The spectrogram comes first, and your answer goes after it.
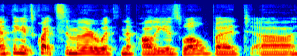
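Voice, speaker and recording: A woman speaks in a Bhutanese accent at a moderate pace. Her pitch is fairly low, with ordinary variation. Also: dry, close sound with no echo. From Bhutan, raised partly abroad (third culture kid). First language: Dzongkha. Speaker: interview guest. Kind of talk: live interview Q&A. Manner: halting, many fillers.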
